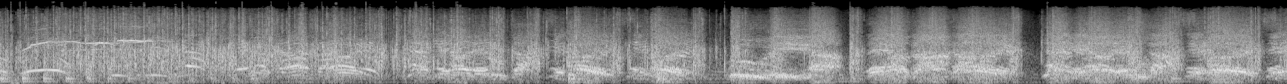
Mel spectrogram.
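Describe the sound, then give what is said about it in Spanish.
A crowd at a gathering applauds with dense, continuous clapping, mixed with loud cheering and shouting voices. The sound stays loud and steady throughout. “Por eso también quiero pedir un aplauso grande para todos ustedes que están acá presentes.”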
